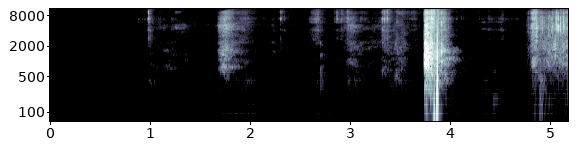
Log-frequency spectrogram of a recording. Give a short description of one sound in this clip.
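A paper towel is pulled from a roll.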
